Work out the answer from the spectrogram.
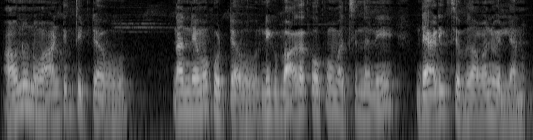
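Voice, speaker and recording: A woman's voice: low voice, moderate pace, vocal fry, warm tone. A woman voicing a chatty, innocent young boy who asks questions and rambles on.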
